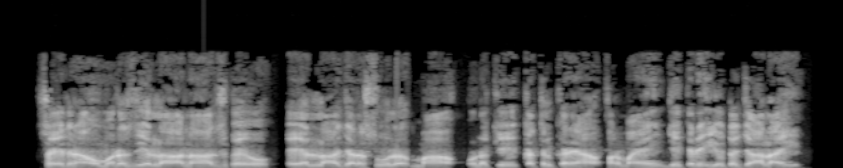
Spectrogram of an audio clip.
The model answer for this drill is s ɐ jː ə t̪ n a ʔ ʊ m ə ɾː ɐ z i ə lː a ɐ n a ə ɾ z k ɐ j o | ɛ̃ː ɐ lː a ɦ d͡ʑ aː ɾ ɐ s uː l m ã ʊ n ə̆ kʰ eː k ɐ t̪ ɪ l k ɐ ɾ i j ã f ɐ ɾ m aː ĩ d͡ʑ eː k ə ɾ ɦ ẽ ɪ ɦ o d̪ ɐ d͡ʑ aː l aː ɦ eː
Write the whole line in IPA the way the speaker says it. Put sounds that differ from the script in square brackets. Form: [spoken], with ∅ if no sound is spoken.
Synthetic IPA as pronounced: s ɐ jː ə [d̪] n a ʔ ʊ m ə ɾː ɐ z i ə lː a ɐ n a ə ɾ z k ɐ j o | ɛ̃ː ɐ lː a ɦ d͡ʑ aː ɾ ɐ s uː l m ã ʊ n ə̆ kʰ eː k ɐ t̪ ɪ l k ɐ ɾ i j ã f ɐ ɾ m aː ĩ d͡ʑ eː k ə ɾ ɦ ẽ ɪ ɦ o d̪ ɐ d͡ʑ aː l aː ɦ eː

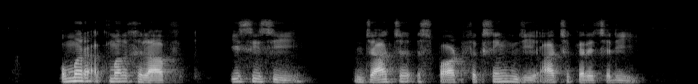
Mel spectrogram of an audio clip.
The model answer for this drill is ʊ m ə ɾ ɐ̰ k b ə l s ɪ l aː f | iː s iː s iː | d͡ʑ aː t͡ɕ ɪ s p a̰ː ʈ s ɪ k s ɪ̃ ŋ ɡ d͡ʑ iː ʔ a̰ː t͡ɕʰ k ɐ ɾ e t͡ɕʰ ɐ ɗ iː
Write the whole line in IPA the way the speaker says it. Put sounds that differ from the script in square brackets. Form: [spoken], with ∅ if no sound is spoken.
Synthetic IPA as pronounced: ʊ m ə ɾ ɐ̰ k [m] ə l [x] ɪ l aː f | iː s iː s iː | d͡ʑ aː t͡ɕ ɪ s p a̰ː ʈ [f] ɪ k s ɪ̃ ŋ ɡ d͡ʑ iː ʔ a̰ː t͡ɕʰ k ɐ ɾ e t͡ɕʰ ɐ ɗ iː

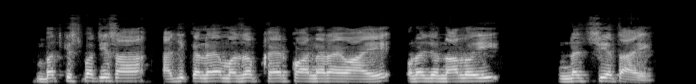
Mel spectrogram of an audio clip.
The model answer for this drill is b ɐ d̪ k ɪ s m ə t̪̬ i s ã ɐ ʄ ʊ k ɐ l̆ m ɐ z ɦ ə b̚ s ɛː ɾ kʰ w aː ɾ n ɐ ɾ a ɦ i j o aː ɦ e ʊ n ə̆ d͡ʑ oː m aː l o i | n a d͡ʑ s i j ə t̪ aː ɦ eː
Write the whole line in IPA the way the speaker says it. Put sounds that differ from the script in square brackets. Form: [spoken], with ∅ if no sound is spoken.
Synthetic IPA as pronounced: b ɐ d̪ k ɪ s m ə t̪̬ i s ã ɐ ʄ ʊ k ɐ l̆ m ɐ z ɦ ə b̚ [x] ɛː ɾ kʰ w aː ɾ n ɐ ɾ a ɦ i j o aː ɦ e ʊ n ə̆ d͡ʑ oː [n] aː l o i | n [ɐ] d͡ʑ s i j ə t̪ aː ɦ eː

